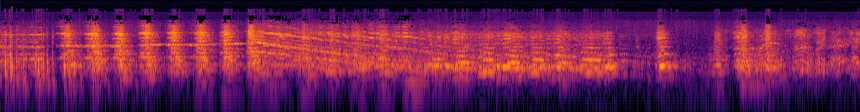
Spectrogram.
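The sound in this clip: Galloping hoofbeats of the horses Silver and Scout, a steady drumming rhythm mixed with a swelling tonal backdrop, loud throughout and with a sharp accent near the end.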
